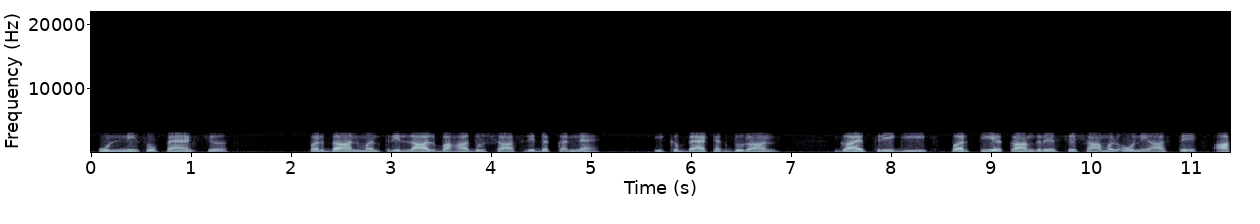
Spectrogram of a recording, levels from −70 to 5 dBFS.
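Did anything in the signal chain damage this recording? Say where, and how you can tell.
Yes, at the codec stage: the speech carries Dialogic VOX ADPCM damage from start to finish. Nothing survives above 3 kHz, and a coarse, gritty hiss rides on the speech and tracks its level, which is heavy quantisation noise. The codec stores each sample as a 4-bit step that adapts to the signal, so the coding error rises and falls with the speech. A 3 kHz ceiling points to a 6,000-samples-per-second VOX file, about 24 kbps.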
